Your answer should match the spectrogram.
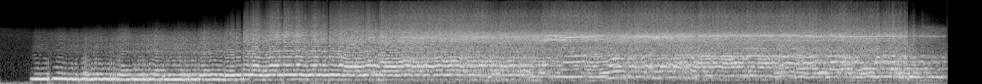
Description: super scary and very loud, gibberish

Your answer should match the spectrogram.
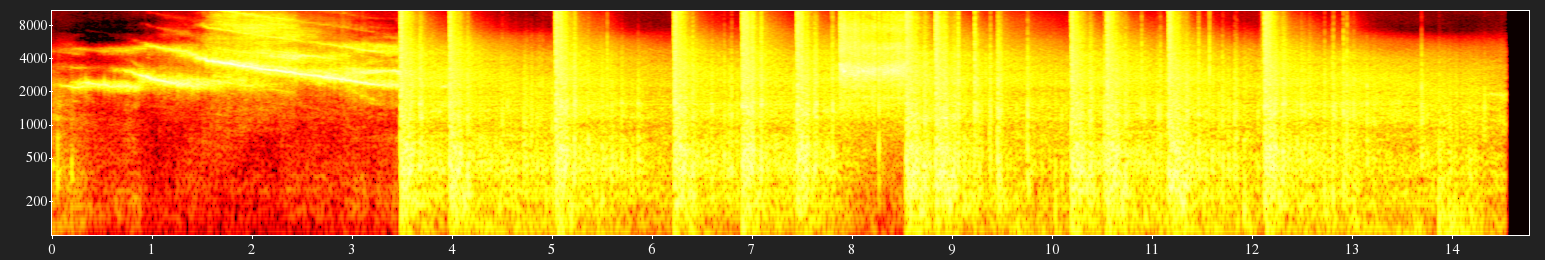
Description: firework with christmas

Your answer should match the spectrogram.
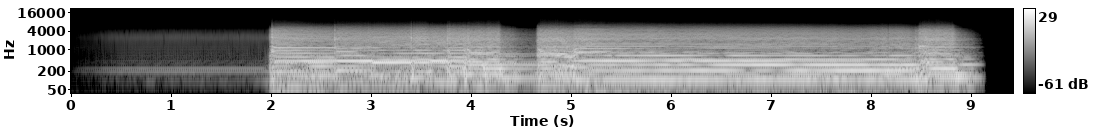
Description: electric guitar breaking, instruments

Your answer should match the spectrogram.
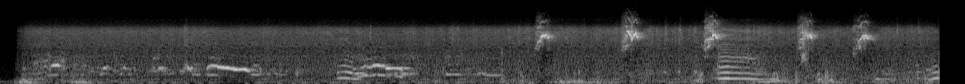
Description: loud sobbing baby raccoon; market chatter

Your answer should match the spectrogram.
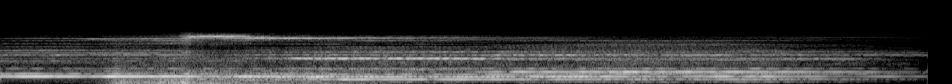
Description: surreal cinematic soundtr

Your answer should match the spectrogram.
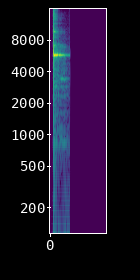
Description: copper button press

